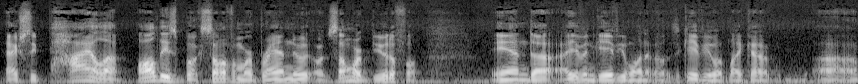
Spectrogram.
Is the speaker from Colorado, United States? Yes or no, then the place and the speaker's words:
no; Milwaukee, Wisconsin, United States; Like growing up in Milwaukee, the record stores, they were the social gathering points.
